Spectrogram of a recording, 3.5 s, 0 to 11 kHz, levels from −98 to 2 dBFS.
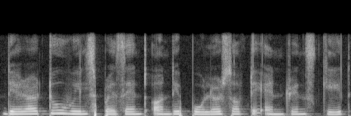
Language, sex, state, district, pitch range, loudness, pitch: English, female, Assam, Kamrup Metropolitan, 220-235 Hz, -21 LUFS, 230 Hz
